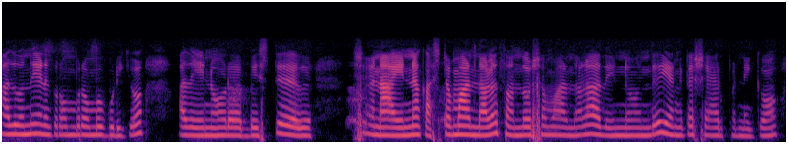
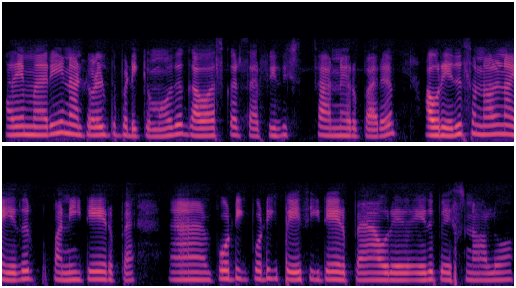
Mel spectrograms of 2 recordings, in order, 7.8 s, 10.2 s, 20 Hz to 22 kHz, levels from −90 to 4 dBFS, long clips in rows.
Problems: none marked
